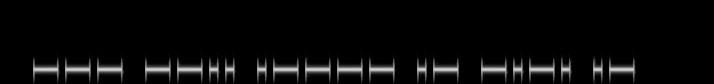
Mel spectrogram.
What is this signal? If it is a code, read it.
Morse code, heard as a keyed tone, about 15 wpm, 700 Hz. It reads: OZ1ACA
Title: DXCC-100 Call Signs - 6 Characters - Repeated 3x - 15wpm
